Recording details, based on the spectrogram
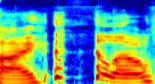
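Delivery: put-on flat, deadpan voice. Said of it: "The deadpan delivery of Thorfinn just being like".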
